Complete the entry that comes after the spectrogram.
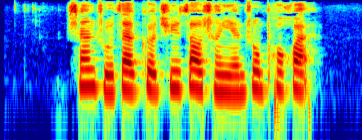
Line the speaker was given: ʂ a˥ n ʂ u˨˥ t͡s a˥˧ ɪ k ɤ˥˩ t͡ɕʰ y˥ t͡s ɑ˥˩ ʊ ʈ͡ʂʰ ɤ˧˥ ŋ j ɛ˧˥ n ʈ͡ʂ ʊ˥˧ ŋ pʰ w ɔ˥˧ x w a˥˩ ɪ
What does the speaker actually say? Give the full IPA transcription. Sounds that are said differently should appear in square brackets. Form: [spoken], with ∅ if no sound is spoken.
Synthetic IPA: ʂ a˥ n [ʈ͡ʂ] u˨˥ t͡s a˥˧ ɪ k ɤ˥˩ t͡ɕʰ y˥ t͡s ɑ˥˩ ʊ ʈ͡ʂʰ ɤ˧˥ ŋ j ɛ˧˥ n ʈ͡ʂ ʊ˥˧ ŋ pʰ w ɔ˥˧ x w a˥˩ ɪ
